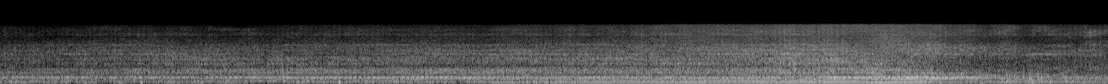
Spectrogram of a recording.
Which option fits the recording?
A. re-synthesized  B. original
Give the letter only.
A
